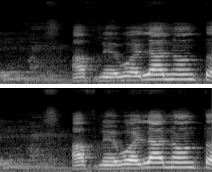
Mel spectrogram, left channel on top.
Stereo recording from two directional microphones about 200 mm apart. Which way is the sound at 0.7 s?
30° right (ahead or behind).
